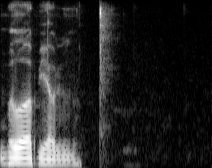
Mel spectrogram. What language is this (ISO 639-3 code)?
rus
